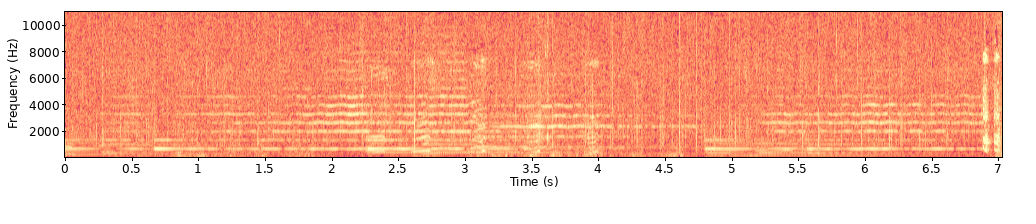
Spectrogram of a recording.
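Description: Steady rain pours during Typhoon Ambo in the Philippines, a continuous hiss of drops on surfaces with soft background music running throughout and a sharp knock right at the end.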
